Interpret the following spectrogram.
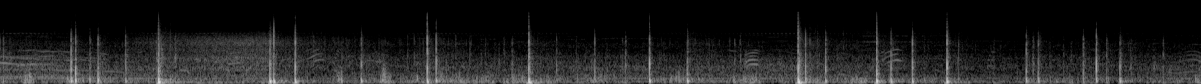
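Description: Aerial fireworks shells bursting overhead: a rapid, irregular series of sharp bangs, loudest about a second and a half in and again about eight seconds in.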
